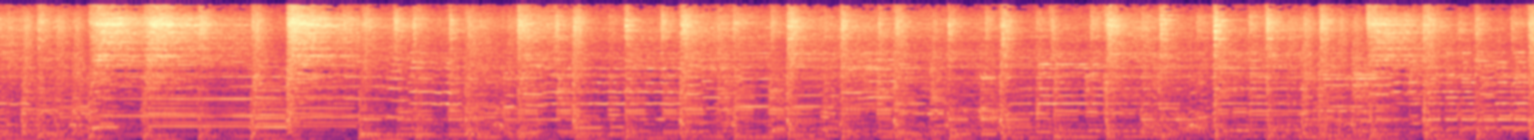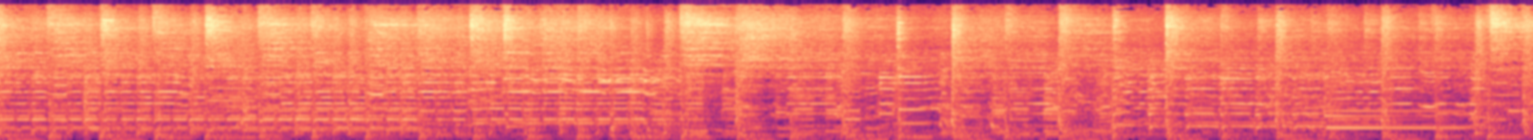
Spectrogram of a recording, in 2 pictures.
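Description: Live blues band playing an instrumental passage with no singing: harmonica played cupped against the microphone, over electric guitar, bass and drum kit. A few long held notes come near the middle.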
